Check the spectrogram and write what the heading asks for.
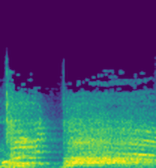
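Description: A Māori kapa haka group shouting a haka chant in unison, men's and women's voices together. There are two loud shouted phrases, the second coming in a little under a second after the first.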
